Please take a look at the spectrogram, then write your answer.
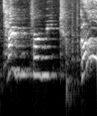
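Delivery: very high comic getaway cry; hammed-up fleeing heroine; mock panic. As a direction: squeal it, stretching the last word. Alex voiced, fleeing the killers.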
